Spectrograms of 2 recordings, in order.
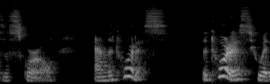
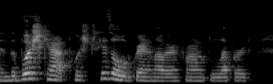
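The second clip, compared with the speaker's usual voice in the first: usual speaking voice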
